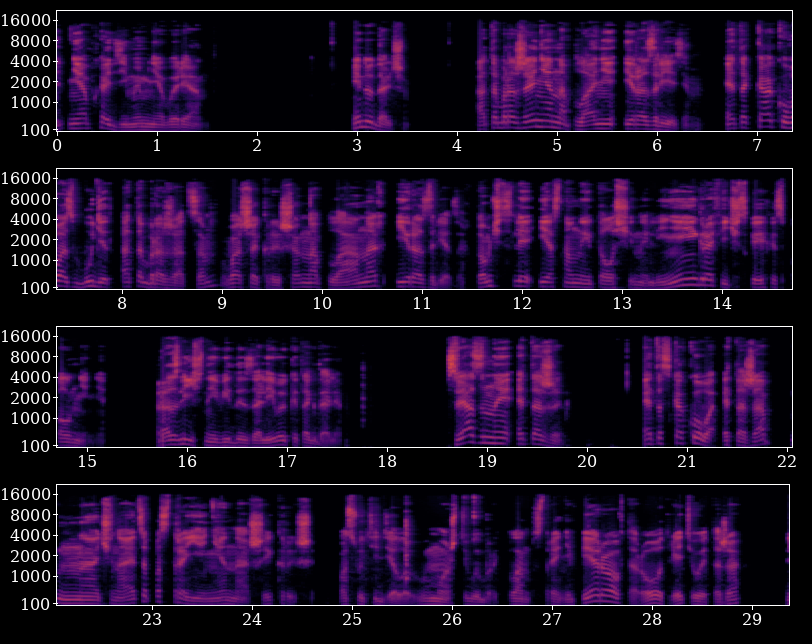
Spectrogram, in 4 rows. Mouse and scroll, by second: 2.6 click, 3.8 click, 18.4 click, 26.0 click.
